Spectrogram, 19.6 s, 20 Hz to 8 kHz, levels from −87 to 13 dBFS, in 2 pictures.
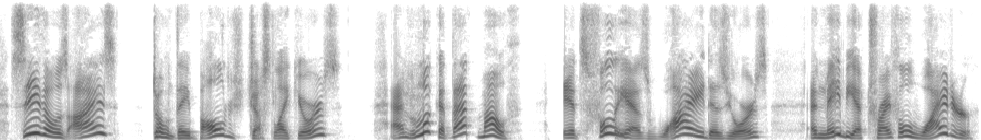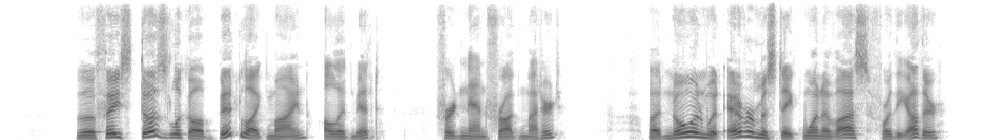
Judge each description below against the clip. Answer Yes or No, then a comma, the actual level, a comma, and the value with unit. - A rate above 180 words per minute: No, average, 155 wpm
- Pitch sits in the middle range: Yes, medium, 175 Hz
